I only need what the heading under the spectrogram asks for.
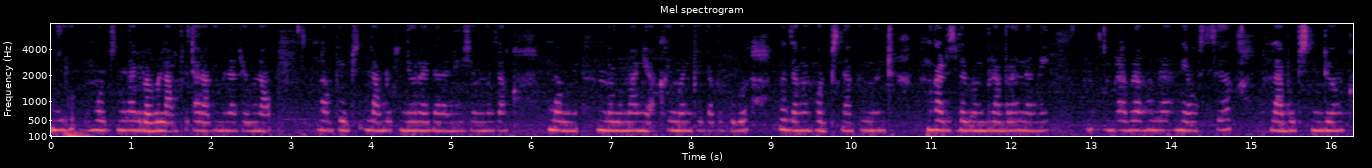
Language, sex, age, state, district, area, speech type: Bodo, female, 18-30, Assam, Kokrajhar, rural, spontaneous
